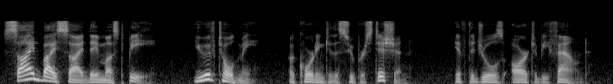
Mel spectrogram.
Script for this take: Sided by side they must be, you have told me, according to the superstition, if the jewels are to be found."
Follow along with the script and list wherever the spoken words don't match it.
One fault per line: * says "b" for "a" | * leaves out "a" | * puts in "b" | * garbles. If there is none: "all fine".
* says "Side" for "Sided"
